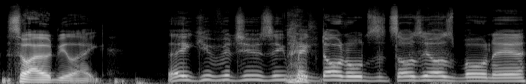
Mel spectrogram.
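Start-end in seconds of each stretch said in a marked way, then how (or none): 1.7-5.3 voice pitched way up high. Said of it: "today I'm doing impressions".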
